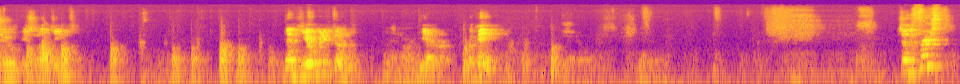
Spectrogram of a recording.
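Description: A young man lectures, speaking with animation.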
